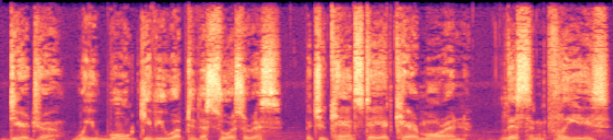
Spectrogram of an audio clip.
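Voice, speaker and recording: An actor playing an earnest, honour-bound monster hunter in a video game, gravelly and subdued. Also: male voice, extremely low pitch, lively intonation, measured pace, a little hiss or hum, exaggerated voice. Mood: conflicted, earnest.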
